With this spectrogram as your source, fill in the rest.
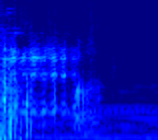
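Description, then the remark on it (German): A single sheep bleats, a brief wavering cry that tapers off after about half a second, leaving a quiet background. “Ein schwarzes Schaf.”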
